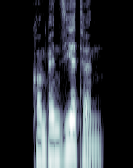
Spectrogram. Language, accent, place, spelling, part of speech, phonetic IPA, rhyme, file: German, Germany, Berlin, kompensierten, adjective / verb, [kɔmpɛnˈziːɐ̯tn̩], -iːɐ̯tn̩, De-kompensierten.ogg
- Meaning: inflection of kompensieren: 1. first/third-person plural preterite 2. first/third-person plural subjunctive II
